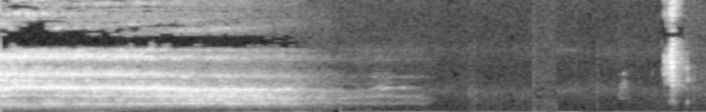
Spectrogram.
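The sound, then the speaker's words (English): A full exhale out through the mouth during a guided breathing exercise: a steady, breathy rush of air that lasts about a second and a half and then fades away, followed by near silence with a few faint clicks. “Pause and hold. Full exhale out the mouth.”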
